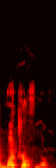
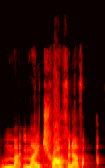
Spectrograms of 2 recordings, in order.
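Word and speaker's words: Mitrofanoff: right Ty's enough okay what is the actual pronunciation uh my trough enough wow my trough enough I think we got it so do you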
